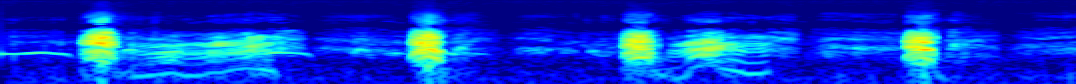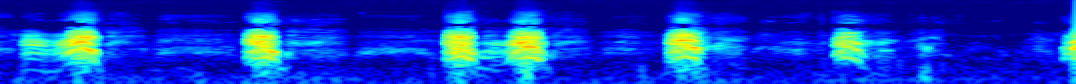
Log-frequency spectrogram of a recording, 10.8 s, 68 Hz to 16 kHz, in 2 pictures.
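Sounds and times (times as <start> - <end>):
German Shepherd dog barking: 0.4 - 2.4, 3.0 - 4.9, 5.5 - 10.1.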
